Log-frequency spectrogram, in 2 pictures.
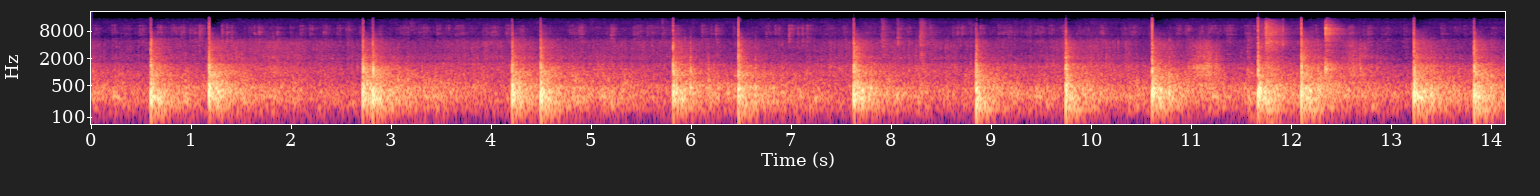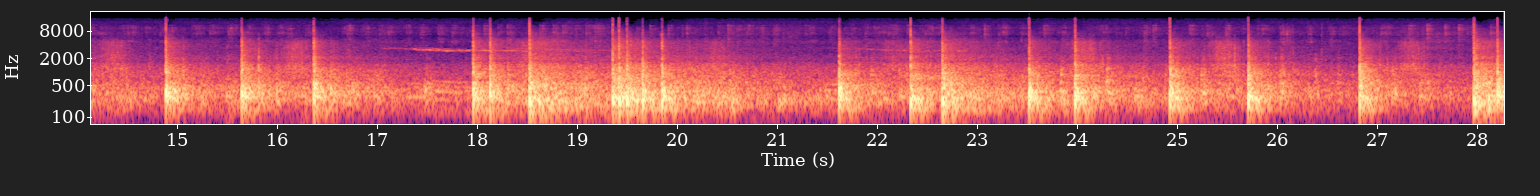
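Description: Fireworks display: aerial shells bursting in quick succession, a boom every half second to a second, each trailing off in reverberation.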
